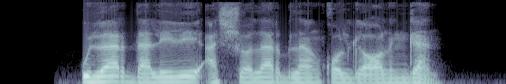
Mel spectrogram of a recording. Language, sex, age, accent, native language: Uzbek, male, 12-17, Sirdaryo, Uzbek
